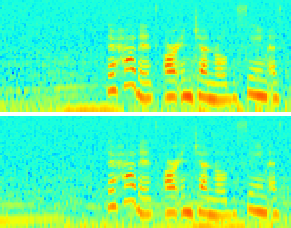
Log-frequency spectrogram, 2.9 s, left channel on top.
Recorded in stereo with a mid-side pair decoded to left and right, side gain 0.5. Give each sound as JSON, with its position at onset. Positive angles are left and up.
{"t": 1.1, "sound": "a woman speaking", "azimuth_deg": 15}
